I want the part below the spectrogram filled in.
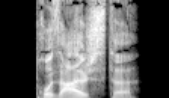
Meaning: inflection of prosaisch: 1. strong/mixed nominative/accusative feminine singular superlative degree 2. strong nominative/accusative plural superlative degree
- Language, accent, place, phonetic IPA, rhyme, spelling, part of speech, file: German, Germany, Berlin, [pʁoˈzaːɪʃstə], -aːɪʃstə, prosaischste, adjective, De-prosaischste.ogg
